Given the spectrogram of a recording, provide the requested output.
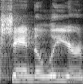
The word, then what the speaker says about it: chandelier: a ch sound, but there are words like chandelier, while it makes a sh sound, you think it's an S, it should be spelled with an SH, but no, it's not.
